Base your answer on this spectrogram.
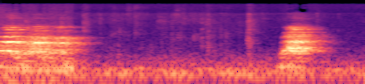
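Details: Airedale Terrier puppies, four and a half weeks old, AKC registered, in San Diego, California, from a litter of nine (six males, three females) playing together; two rough, harmonic bursts, the first about a second long, then a shorter one after a quiet gap.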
